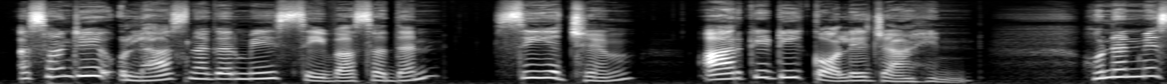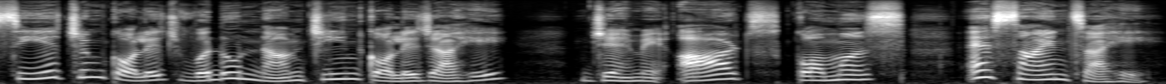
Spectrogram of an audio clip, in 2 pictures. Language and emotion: Sindhi, neutral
